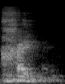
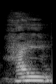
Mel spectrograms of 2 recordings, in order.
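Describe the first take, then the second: First: It starts with a rasping sound from the throat. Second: It starts with a soft, breathy h sound. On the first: The speaker calls it right. "키역 발음을 약간 섞이면 이게 정확한 발음이에요 ... 목젖에다가 나오는 소리입니다" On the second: The speaker calls it wrong. "그냥 하임 이러면 별로예요"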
